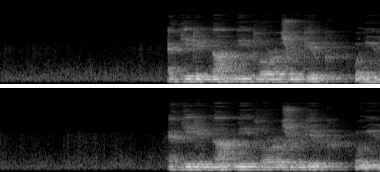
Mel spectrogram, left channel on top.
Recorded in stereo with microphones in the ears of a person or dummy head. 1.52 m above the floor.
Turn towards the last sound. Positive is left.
turn(degrees=60)  # may be behind; listen again after turning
